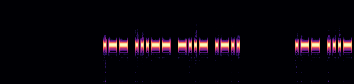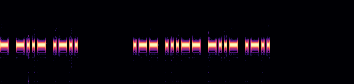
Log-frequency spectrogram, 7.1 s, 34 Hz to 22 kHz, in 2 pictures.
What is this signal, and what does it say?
Morse code, heard as a keyed tone, about 46 wpm, 700 Hz. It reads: W3XL W3XL W3XL
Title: USA Call Signs - 4 Characters - Repeated 3x - 45wpm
